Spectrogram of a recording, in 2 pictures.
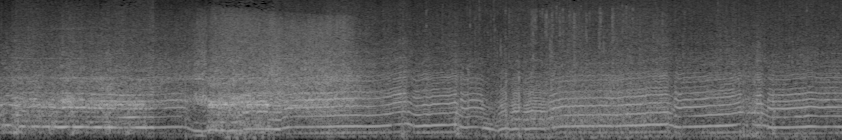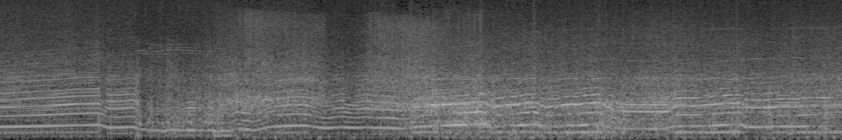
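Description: A rally car engine revs hard, rising and dropping in pitch with each gear change.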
